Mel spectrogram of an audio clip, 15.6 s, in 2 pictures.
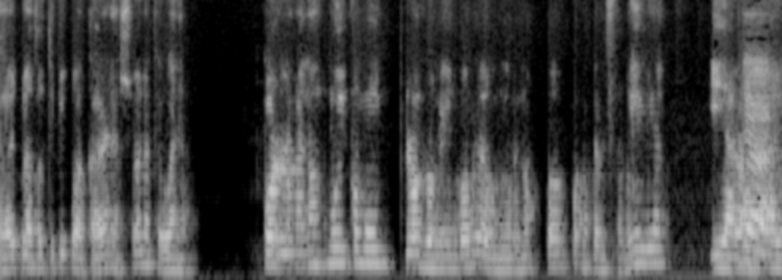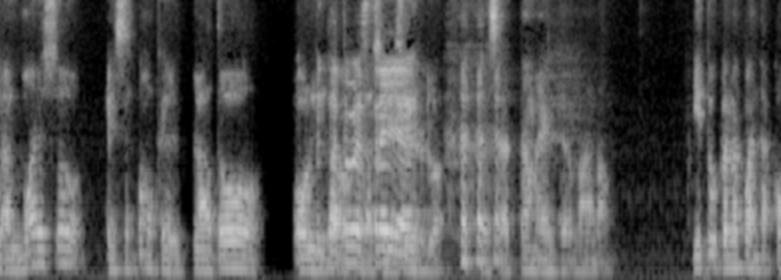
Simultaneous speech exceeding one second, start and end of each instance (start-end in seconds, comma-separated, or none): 10.9-12.2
